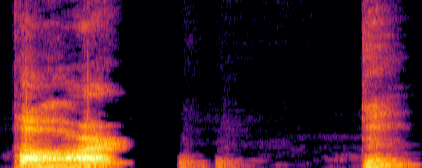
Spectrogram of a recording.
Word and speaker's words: pardon: You can see the stress is coming to the first.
